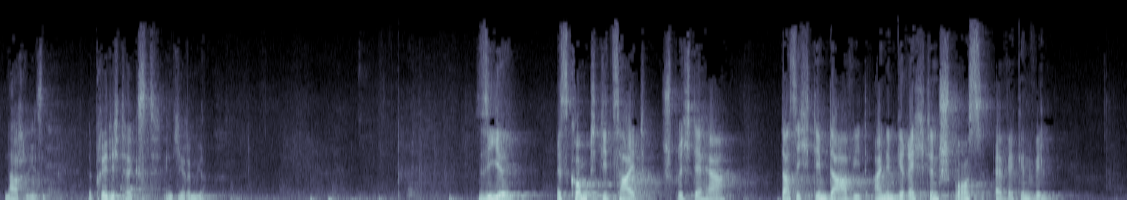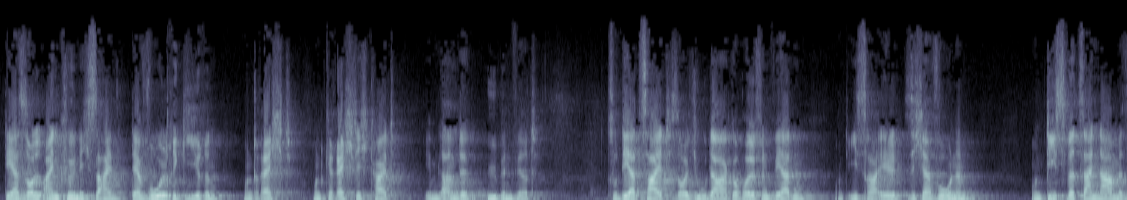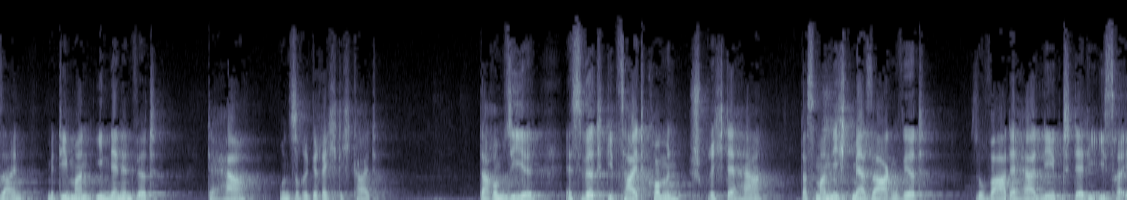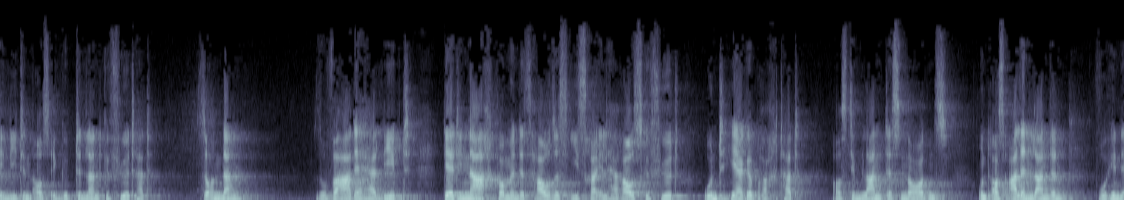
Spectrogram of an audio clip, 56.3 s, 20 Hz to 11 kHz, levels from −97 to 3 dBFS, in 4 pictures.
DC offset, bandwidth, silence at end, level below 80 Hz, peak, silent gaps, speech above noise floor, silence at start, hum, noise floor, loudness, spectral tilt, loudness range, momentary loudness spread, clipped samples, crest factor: under 0.1%; 10 kHz; 0 s; -58 dBFS; -8 dBFS; none; 34 dB; 0.05 s; none; -60 dBFS; -26 LUFS; -6 dB/octave; 5 LU; 13 LU; under 0.1%; 18 dB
